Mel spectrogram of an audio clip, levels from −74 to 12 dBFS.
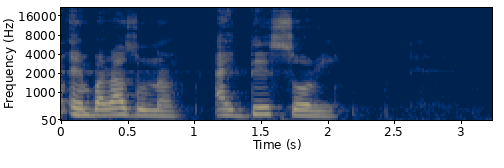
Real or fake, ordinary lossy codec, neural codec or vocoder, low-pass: real; none; none; none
